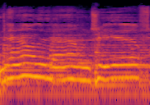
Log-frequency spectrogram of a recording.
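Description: Live acoustic folk-rock: acoustic guitar accompanying a man singing long, wavering notes.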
